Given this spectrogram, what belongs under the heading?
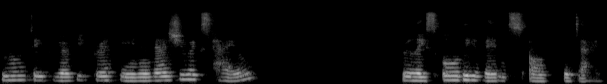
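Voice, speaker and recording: Short, measured phrases and long pauses mark this guided relaxation led by a woman yoga teacher. Her fairly low voice is steady and warm, though the recording is low quality.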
